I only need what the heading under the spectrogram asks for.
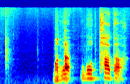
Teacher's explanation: It becomes that aspirated T sound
